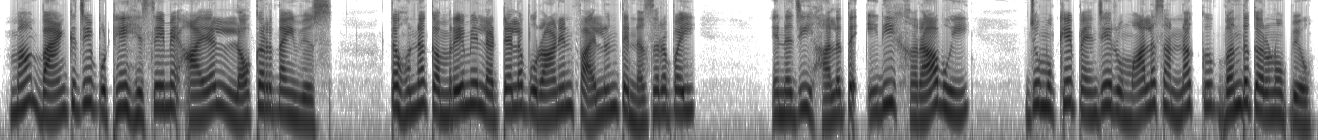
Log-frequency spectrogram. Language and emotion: Sindhi, disgusted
